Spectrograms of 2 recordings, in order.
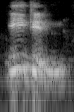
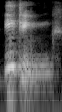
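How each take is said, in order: First: The word ends in an N sound without G. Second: The word ends with a full NG sound. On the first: This is the American way of saying it. "they usually silence this G" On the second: This is the British way of saying it. "Britishers, they'll give it the pull sound"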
